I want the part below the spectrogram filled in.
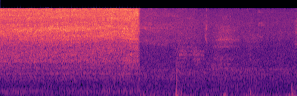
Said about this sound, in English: Spray paint comes out cool, makes it one of a kind.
